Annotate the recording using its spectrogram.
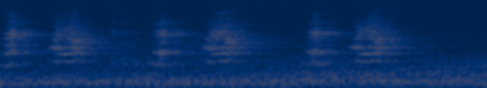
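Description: A quick run of short, high squeaks from circlip pliers and a steel circlip as the pliers work the clip over a small brushless motor's shaft.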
